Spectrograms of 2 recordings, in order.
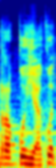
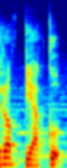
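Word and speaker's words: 六百: 600 ini bukan roku hiaku tapi R piaku. Jadi H-nya kasih maru ya kasih buletan kecil jadi P gitu ya. Jadi rob piaku gitu ada su kecilnya.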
